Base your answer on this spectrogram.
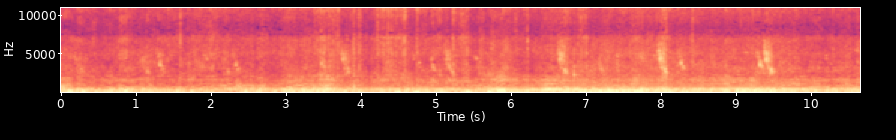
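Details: Nonstop traffic of worker honey bees at a feral colony, a dense continuous drone with stacked harmonics, swelling slightly midway, plus faint ticking and clicking sounds throughout.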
